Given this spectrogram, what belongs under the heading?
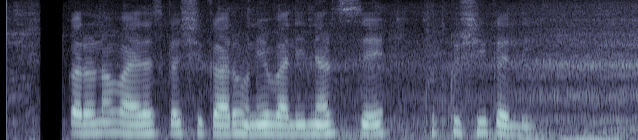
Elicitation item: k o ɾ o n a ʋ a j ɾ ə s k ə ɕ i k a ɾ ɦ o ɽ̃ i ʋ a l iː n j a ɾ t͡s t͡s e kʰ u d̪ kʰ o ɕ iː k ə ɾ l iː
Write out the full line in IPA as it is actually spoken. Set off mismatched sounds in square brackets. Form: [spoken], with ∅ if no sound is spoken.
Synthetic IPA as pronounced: k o ɾ o n a ʋ a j ɾ ə s k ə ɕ i k a ɾ ɦ o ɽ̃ [e] ʋ a l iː n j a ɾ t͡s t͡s e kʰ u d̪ kʰ [u] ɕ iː k ə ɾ l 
